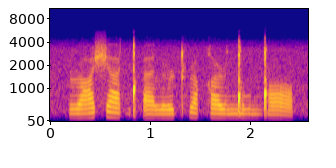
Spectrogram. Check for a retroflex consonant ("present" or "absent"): present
